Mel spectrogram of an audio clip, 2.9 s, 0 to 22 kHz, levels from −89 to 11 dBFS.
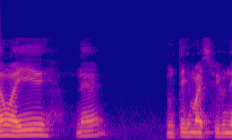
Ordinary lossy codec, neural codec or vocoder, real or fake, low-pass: none; none; real; 7.2 kHz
